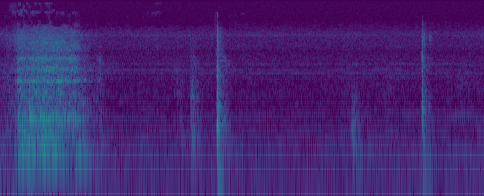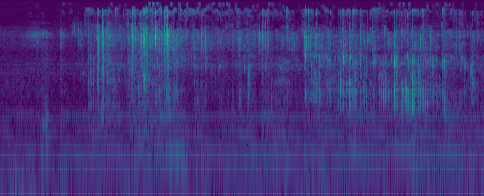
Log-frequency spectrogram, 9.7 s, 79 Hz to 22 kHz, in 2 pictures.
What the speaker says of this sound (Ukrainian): Тепер заливаємо 150 мл теплої води.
